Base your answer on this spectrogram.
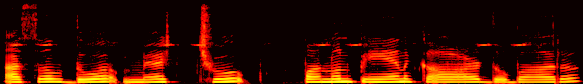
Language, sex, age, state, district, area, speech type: Kashmiri, female, 18-30, Jammu and Kashmir, Bandipora, rural, read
